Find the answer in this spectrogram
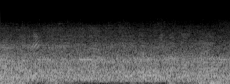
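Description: Jet engines of a Boeing 787 airliner at takeoff thrust as it climbs away just after liftoff, heard as a steady, even noise.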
